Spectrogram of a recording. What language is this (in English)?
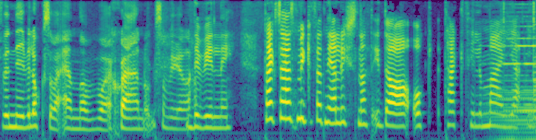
Swedish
